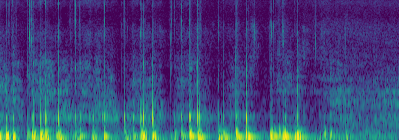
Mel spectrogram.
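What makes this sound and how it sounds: Fingertips and nails tap and scratch the cover of a large, closed, blue vinyl-covered binder lying flat on a box. The result is a quick, uneven run of dull, low thumping taps with faint scratchy edges, easing into a softer, quieter scrape at the end.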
